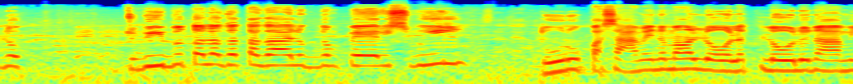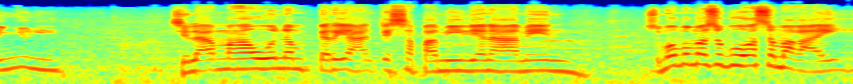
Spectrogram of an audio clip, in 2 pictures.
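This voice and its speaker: A high-voiced playful fairground boy. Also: brisk, bright, forceful tone. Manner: teasing, insistent. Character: young male fairground worker, playful charmer. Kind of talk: radio drama acting. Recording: music and crowd noise behind.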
